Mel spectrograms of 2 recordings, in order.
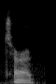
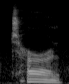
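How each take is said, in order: First: Said in the usual way. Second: Urging. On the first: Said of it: "urging the ball again". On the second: Real, not acted. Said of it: "urging the ball, said again".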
